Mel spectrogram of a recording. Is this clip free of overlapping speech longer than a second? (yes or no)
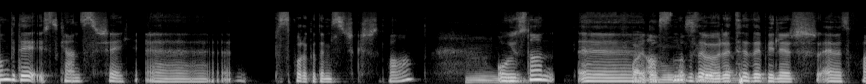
no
